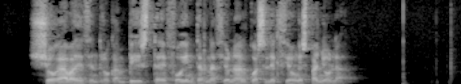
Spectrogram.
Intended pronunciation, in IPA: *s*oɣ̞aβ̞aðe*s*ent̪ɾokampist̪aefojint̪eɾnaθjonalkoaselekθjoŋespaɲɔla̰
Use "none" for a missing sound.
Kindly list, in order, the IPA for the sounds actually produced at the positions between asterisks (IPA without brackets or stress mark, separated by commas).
ʃ, θ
